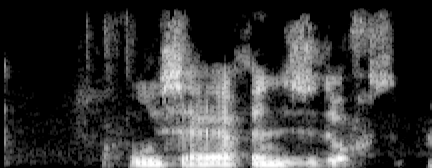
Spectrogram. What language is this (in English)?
Kabyle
